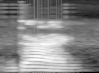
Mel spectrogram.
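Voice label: "guy", Nigerian Pidgin, female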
